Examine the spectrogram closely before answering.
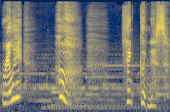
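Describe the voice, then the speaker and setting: A woman playing a gentle, timid young secretary in a video game, polite, hesitant and easily flustered. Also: very high-pitched, big pitch swings, takes it slowly, soft background music, heavily acted. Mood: relieved. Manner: hesitant, apologetic, courteous. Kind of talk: video game cutscene acting.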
